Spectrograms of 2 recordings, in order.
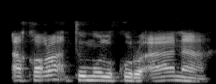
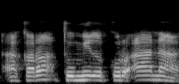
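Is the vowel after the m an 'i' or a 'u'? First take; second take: u; i. First: The m is followed by a u vowel. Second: The m is followed by an i vowel. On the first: The speaker calls it right. "di dhamma dia" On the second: The speaker calls it wrong. "bukan kasrah"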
